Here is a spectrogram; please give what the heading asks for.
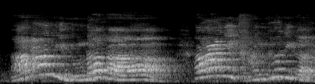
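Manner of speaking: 높고 크게, 말끝을 길게 늘인 아이의 항변; 남매 탓을 하며 징징대듯 길게 끌기; 억울한 아이 흉내. Acted. 싸운 남매가 서로 탓하는 흉내. (억울한 아이처럼 크게 말끝 늘여 따지기)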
